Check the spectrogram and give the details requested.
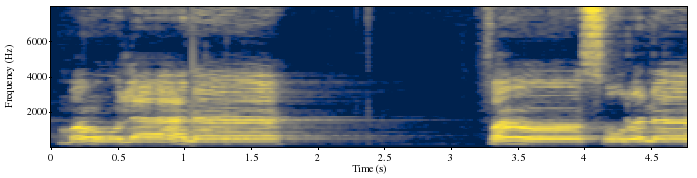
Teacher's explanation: नून में इख्फ़ा करेंगे, नून हुर्फ़ इख्फ़ा में से साद है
